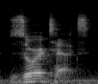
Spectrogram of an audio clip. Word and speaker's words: XORTX: He's the CEO of XORTX Therapeutics, and that's not spelt with a Z or a Z. It's spelt with an X. XORTX.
